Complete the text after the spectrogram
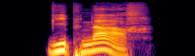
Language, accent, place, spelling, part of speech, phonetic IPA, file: German, Germany, Berlin, gib nach, verb, [ˌɡiːp ˈnaːx], De-gib nach.ogg
- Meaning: singular imperative of nachgeben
